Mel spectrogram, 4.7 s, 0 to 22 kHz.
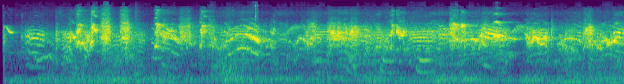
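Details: Finches eating green food on 17 August 2024 chirp continuously in a busy, overlapping chatter of high, thin twittering notes from several birds, with soft fluttering and rustling beneath.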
